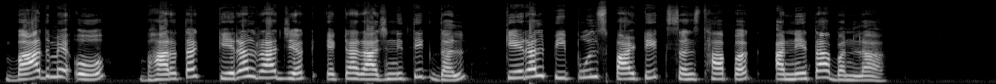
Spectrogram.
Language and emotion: Maithili, neutral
